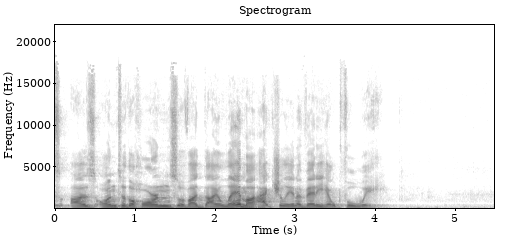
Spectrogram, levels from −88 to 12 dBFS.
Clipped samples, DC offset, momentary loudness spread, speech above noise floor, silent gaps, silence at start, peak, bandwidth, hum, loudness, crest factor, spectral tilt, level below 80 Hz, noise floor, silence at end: under 0.1%; under 0.1%; 9 LU; 37 dB; none; 0 s; -14 dBFS; 17.5 kHz; none; -31 LUFS; 18 dB; -6 dB/octave; -78 dBFS; -68 dBFS; 1.45 s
